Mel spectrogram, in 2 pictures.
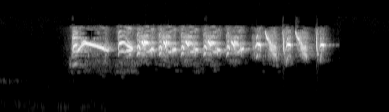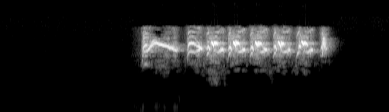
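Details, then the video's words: A hooded siskin sings two similar phrases, each a down-curving whistle leading into a rapid, buzzy trill of high notes about two seconds long, with a clean, quiet background between them. "canto do pintassilgo baianinho"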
